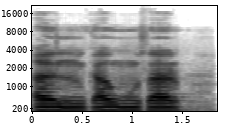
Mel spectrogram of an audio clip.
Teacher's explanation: Hukum bacaan ro tebal atau tafkhim. Ada huruf ro dibaca mati didahului fathah. Cara membacanya ro dibaca tebal.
